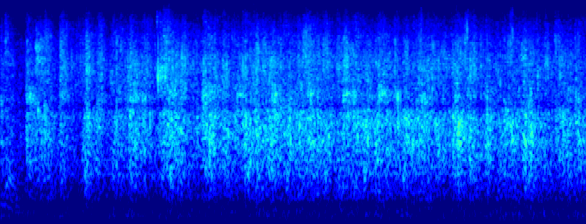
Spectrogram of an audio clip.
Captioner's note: applause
